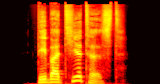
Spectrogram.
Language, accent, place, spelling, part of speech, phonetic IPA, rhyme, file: German, Germany, Berlin, debattiertest, verb, [debaˈtiːɐ̯təst], -iːɐ̯təst, De-debattiertest.ogg
- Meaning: inflection of debattieren: 1. second-person singular preterite 2. second-person singular subjunctive II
